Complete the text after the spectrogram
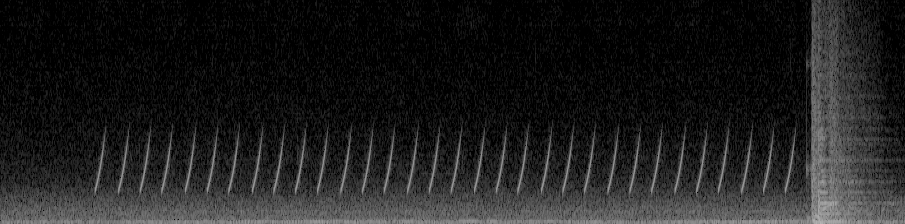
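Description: Quick rising beeps repeat rapidly while a cartoon figure flies.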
